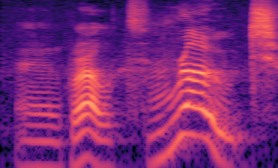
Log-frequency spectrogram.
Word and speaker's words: wrote: Wrote. Wrote. Muy bien. Okay, so every day I write. Yesterday I wrote. Not rote, but wrote. The W, of course, is silent, yeah?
